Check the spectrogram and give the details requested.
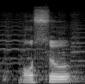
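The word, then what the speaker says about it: オス: The opposite is osu, also accent on the last syllable, mora.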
